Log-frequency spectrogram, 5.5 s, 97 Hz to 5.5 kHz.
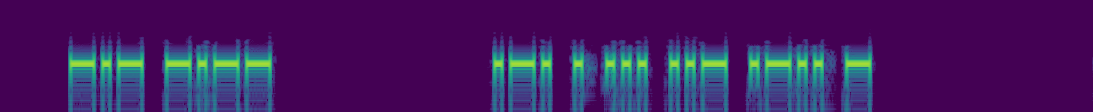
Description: Morse code, heard as a keyed tone, about 30 wpm, 550 Hz. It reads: KY RESULT
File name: Ultimate Word List / 30WPM Ultimate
